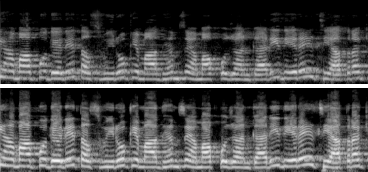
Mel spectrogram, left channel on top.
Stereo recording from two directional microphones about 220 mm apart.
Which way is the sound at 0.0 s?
30° right (ahead or behind).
